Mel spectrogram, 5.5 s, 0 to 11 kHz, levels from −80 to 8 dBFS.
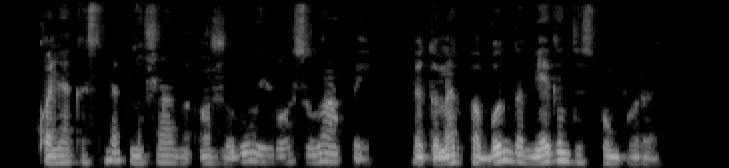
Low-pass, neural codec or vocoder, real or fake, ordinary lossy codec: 9.9 kHz; none; real; MP3, 64 kbps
